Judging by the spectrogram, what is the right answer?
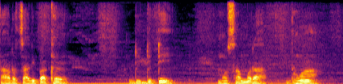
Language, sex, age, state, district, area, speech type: Odia, male, 60+, Odisha, Kendrapara, urban, spontaneous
